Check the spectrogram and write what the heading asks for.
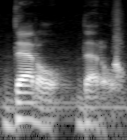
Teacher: Então o T final do that fica com aquele som de R, igual do português.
